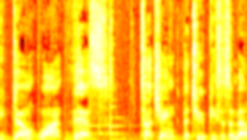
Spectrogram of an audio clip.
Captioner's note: taps cast iron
